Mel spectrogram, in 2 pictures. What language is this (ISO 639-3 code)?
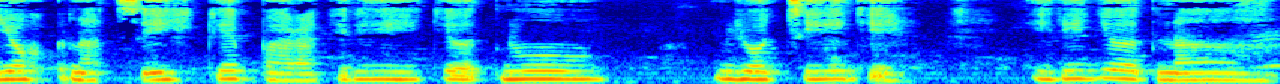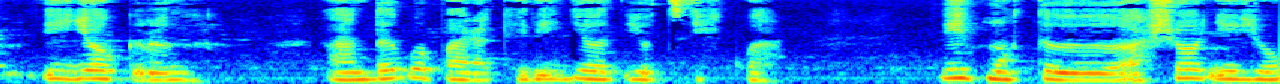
mmc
